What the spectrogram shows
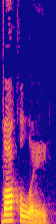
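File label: "VOCALOID", English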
